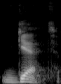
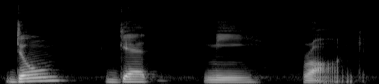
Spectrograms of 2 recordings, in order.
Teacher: when we have T at the end of a word, we change it into a held T, okay? So we just try to hold that.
